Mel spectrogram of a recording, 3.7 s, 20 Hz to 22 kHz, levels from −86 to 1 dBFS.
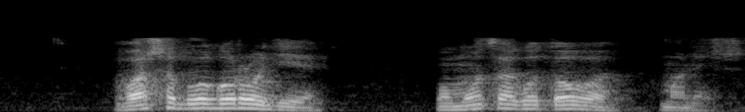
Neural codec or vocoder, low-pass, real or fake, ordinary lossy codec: none; 5.4 kHz; real; AAC, 24 kbps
